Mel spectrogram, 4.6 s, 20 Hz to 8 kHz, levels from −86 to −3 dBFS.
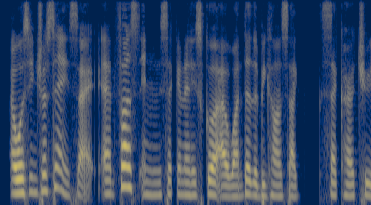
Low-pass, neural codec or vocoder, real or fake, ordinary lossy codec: none; codec, 16 kHz, 0.8 kbps, ZipCodec; fake; none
